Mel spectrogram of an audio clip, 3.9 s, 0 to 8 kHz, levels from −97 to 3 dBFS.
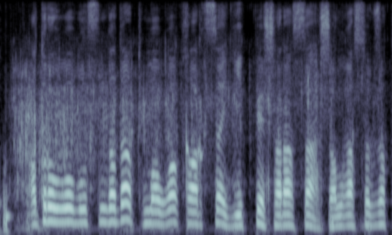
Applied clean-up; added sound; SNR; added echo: neural mask model RNNoise.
